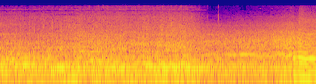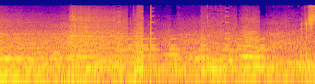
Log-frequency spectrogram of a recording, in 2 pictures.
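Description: Race car engines roar continuously through a Gran Turismo Sport FIA manufacturer race, a VW among the pack battling side by side into a chicane, loud and sustained with shifting pitch as cars jostle close together.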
